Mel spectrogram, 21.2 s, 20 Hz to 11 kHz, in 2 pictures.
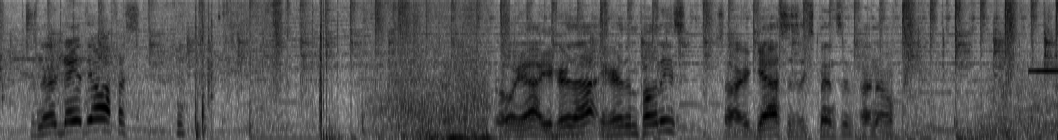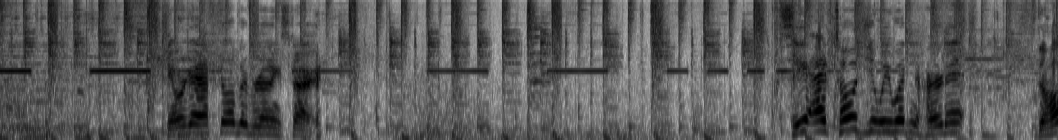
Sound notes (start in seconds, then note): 3.1 car door closing and engine revving; 9.5 engine revving and loud beeping; 14.8 loud beeping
